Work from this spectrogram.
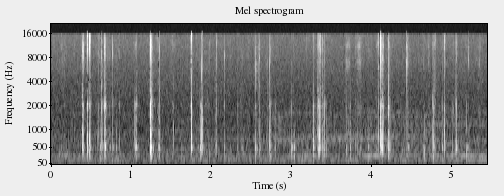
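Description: Long nails tap on a medium hardcover notebook with an iridescent holographic foil cover, first on the cover and then along the spine and edge. Roughly two dozen quick, dry, light taps and clicks come in an irregular patter, each dying away almost at once against a quiet background.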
